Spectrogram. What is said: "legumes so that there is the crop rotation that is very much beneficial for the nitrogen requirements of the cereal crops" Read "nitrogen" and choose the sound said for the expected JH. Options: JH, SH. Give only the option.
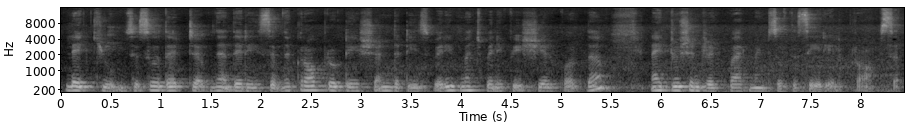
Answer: SH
